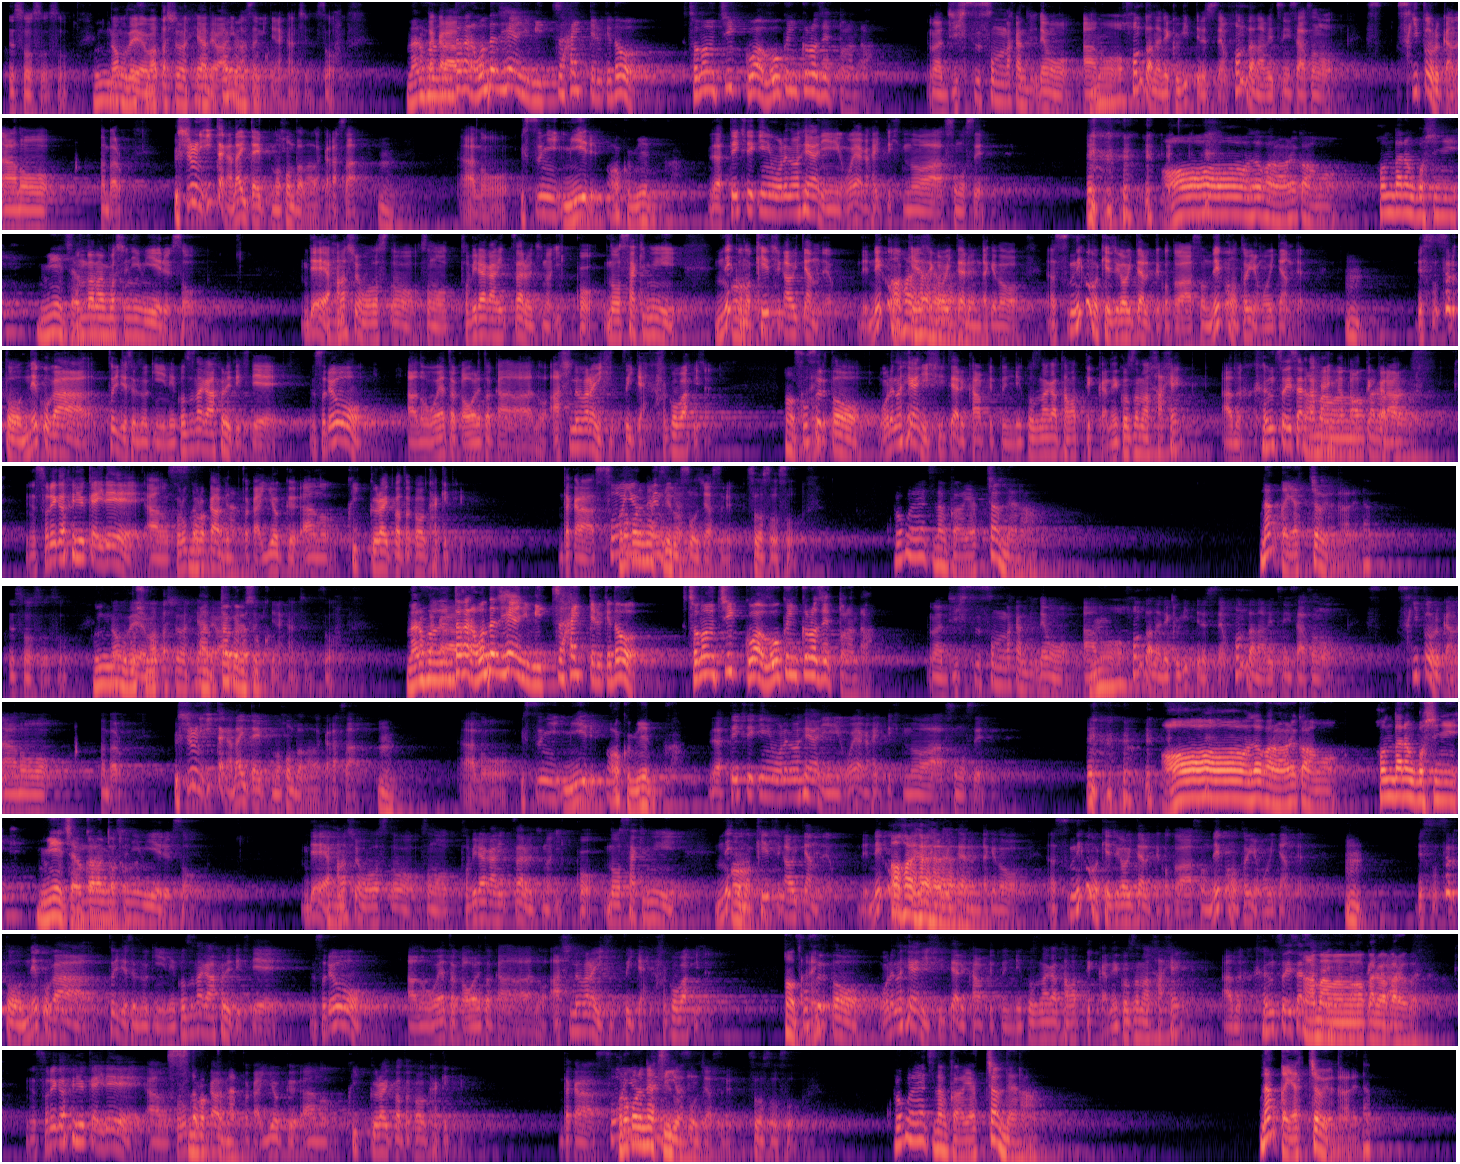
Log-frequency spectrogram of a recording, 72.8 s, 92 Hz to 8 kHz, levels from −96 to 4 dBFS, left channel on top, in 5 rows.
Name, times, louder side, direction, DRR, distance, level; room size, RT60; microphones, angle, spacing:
voice 1, 0.1-0.6 1.0-3.4 4.2-4.6 9.2-13.3 14.0-15.0 15.5-15.8 16.3-18.1 19.1-20.5 21.6-24.4 25.4-26.1 29.8-31.1 32.1-35.9 36.2-39.3 39.6-42.2 43.3-46.4 46.8-47.3 47.7-50.8 51.7-55.5 55.9-57.7 58.5-60.5 60.7-62.6 63.8-66.2, left 3 dB, 60° left, 12 dB, 0.6 m, -33 dB
voice 2, 0.9-1.6 2.0-2.6 4.0-6.4 6.9-8.7 10.9-11.2 18.3-18.5 20.6-21.3 26.2-27.9 28.3-29.1 29.5-30.4 32.4-32.5 36.4-36.6 38.0-38.8 42.5-42.8 51.5-51.9 56.7-57.8 60.1-60.6 64.4-65.1 67.2-68.6 70.8-71.9, right 5 dB, 65° right, 17 dB, 0.4 m, -28 dB
18.5 x 15.0 x 3.8 m, 2.1 s
head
